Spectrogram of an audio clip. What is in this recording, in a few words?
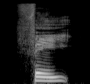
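"fei1", Chinese; Cours-de-Chinois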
